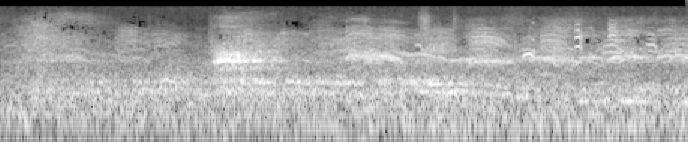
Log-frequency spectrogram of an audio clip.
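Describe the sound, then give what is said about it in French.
Harsh bird caws ring out repeatedly from up high over a thick, steady wash of background noise, the calls overlapping, with no clear tapping audible beneath them. “Mais qu'est-ce qu'ils ont, les oiseaux, là-haut, avec leur sacré coup de bec? Mais ils finiront par casser les verres.”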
